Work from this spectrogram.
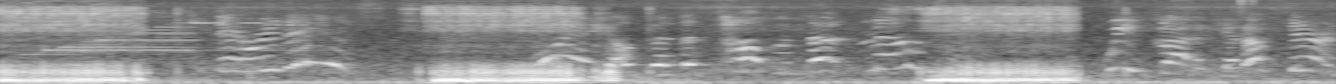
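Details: Deaf French bulldog snoring in loud rasping bursts of about three quarters of a second, recurring roughly every two seconds, with a higher wavering voice or melody weaving through the gaps between snores.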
